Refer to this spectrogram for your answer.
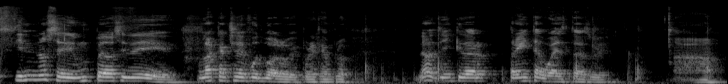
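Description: A man's fairly high voice with lively intonation at a fairly slow pace, with audible room echo and noticeable background noise. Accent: Mexican. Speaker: podcast co-host. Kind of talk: casual chat. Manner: animated.

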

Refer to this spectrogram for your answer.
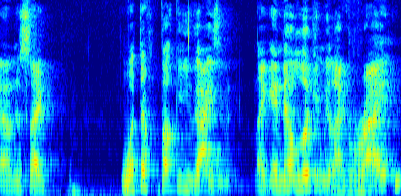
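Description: A man talks at a fairly quick pace with very wide pitch swings over noticeable background noise. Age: 20s. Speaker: friend of the host. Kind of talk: casual chat. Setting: studio.

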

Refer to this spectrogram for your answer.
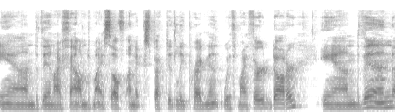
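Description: This woman has a very deep, low voice with ordinary pitch variation and an American accent. She talks at a moderate pace. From Texas, Dallas. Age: 40s. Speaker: novelist. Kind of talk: interview.

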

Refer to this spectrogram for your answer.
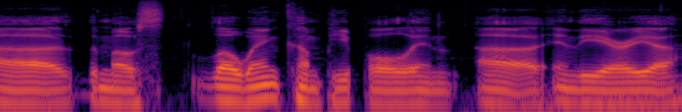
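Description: The sound is dry and close with no echo as a man talks with an American accent. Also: very clean recording, silent background. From California. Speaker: professor. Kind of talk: interview. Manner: halting.

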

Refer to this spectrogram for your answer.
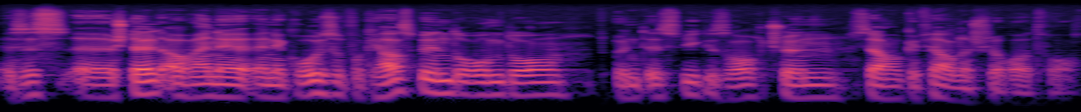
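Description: Pitched at a medium level, a man with a normal speaking voice goes at a fairly quick pace, his pitch varying in an ordinary way. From Saxony, Zwickau district. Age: 50s. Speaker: local politician and roofer. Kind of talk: podcast interview.

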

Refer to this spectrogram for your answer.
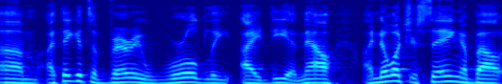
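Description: Using a normal speaking voice, a man speaks at a moderate pace with a fairly high pitch and ordinary pitch variation on a very clean recording with a silent background. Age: 50s. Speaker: mechanic and father of a host. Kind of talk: casual chat.

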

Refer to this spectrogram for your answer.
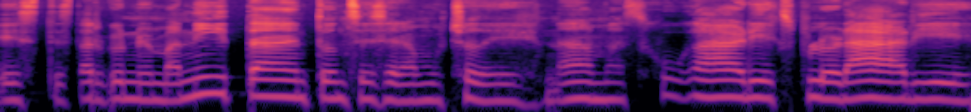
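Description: The recording is very clean and dry, close with no echo, with a silent background. A woman speaks at a medium pitch and moderate pace in a flat monotone. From Saltillo, Coahuila, northern Mexico. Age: young. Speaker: daughter of migrants. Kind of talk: interview.

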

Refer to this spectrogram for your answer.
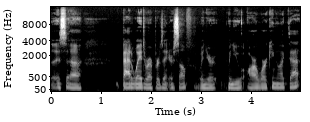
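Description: Recorded very cleanly with a silent background, a man with an American accent talks at a fairly slow pace and a fairly low pitch, his intonation fairly even. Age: 30s. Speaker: podcast host, former cruise ship worker. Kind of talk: casual chat.

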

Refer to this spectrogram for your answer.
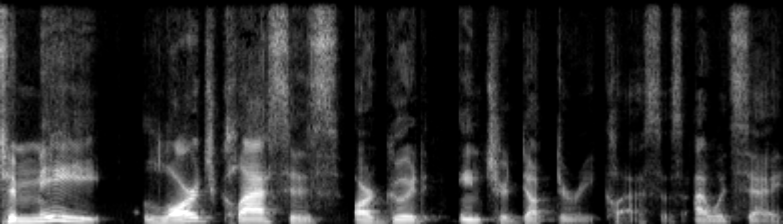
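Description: In a very clean recording with a silent background, a man uses a plain, everyday voice at medium pitch with ordinary pitch variation. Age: 30s. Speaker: podcast host, scalp micropigmentation artist. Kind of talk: casual interview chat.

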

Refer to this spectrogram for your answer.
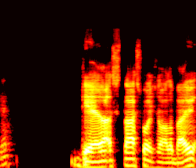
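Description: Recorded dry and close with no echo, a man speaks in a Lancashire accent. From Bolton, northern England. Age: 20s. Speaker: professional boxer. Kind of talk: casual chat. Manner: halting.

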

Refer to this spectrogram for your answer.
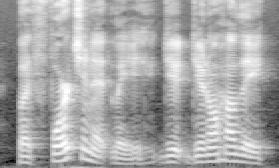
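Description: A man with a Northern Ontario accent speaks with ordinary pitch variation. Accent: Canadian (Northern Ontario). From Northern Ontario, Sault Ste. Marie. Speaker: podcast co-host. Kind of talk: casual chat.

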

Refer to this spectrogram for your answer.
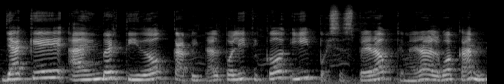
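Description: In a Mexican accent, a woman speaks in a high pitch with an animated tone and lively intonation. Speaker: youth explainer podcast host. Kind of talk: casual explainer monologue.

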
